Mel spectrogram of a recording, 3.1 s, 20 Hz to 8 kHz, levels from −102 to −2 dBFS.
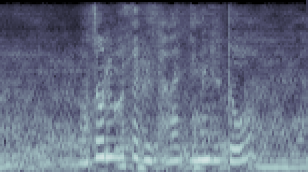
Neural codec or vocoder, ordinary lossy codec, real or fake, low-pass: codec, 16 kHz, 1 kbps, FreqCodec, larger model; MP3, 48 kbps; fake; 7.2 kHz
